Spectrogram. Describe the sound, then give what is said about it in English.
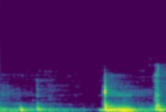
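A door on the second floor: its handle clicks and rattles twice, then the door swings open with a loud, wavering creak, ending in another sharp click. “I'm going to try the door.”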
